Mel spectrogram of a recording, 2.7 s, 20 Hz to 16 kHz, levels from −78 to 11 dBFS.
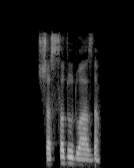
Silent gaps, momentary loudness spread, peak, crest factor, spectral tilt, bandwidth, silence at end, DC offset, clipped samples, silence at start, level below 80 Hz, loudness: none; 9 LU; -4 dBFS; 18 dB; -3 dB/octave; 8.2 kHz; 0.7 s; under 0.1%; under 0.1%; 0.75 s; -66 dBFS; -20 LUFS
